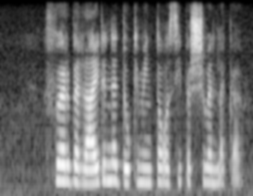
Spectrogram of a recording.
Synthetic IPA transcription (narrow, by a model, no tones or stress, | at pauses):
fuərbərɛjdəndədɔkymɛntɑːsipərsuənləkə̰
